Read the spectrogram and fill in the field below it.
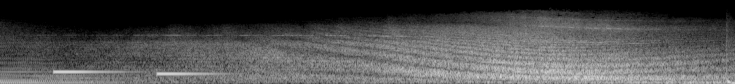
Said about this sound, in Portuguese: Bom, hora da gente pegar o nosso avião de novo e voar até o Oriente, porque o papo agora é Super GT.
